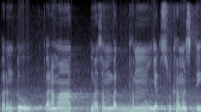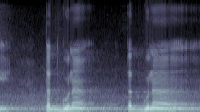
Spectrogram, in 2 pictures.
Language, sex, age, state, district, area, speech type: Sanskrit, male, 18-30, Andhra Pradesh, Guntur, urban, spontaneous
